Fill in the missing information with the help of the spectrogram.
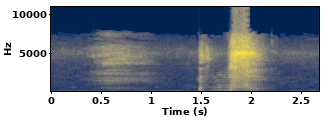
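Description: A quick indrawn breath followed by one sharp, hissing sneeze, with faint hum in the background; an ordinary sneeze.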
